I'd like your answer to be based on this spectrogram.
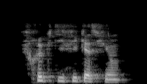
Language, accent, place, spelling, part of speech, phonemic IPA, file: French, France, Lyon, fructification, noun, /fʁyk.ti.fi.ka.sjɔ̃/, LL-Q150 (fra)-fructification.wav
- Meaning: fructification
